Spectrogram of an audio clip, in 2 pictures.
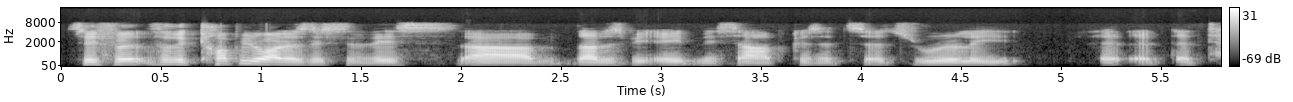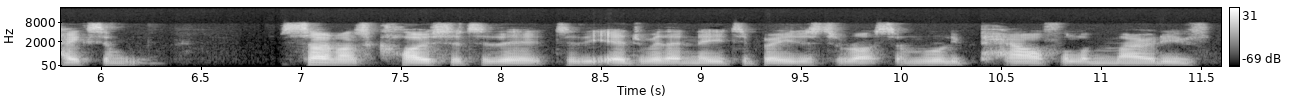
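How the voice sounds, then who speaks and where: A man's voice: lowish voice, steady tone, fairly quick, darkish tone, dry recording, muffled recording. A man hosting a casual interview, rambling and often restarting his sentences. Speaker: host.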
